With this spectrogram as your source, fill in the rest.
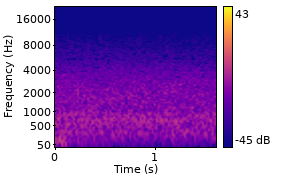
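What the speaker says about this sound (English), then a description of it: "the rain starting to intensify here" Heavy rain pours in a baseball video game. A steady, dense hiss runs evenly throughout with no breaks and no voices.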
